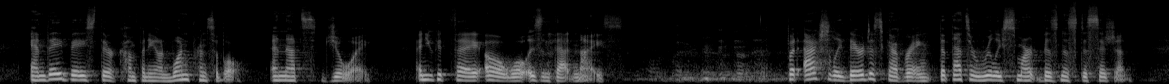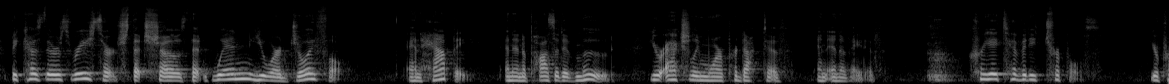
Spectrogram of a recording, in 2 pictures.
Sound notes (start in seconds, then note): 6.4 laughter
